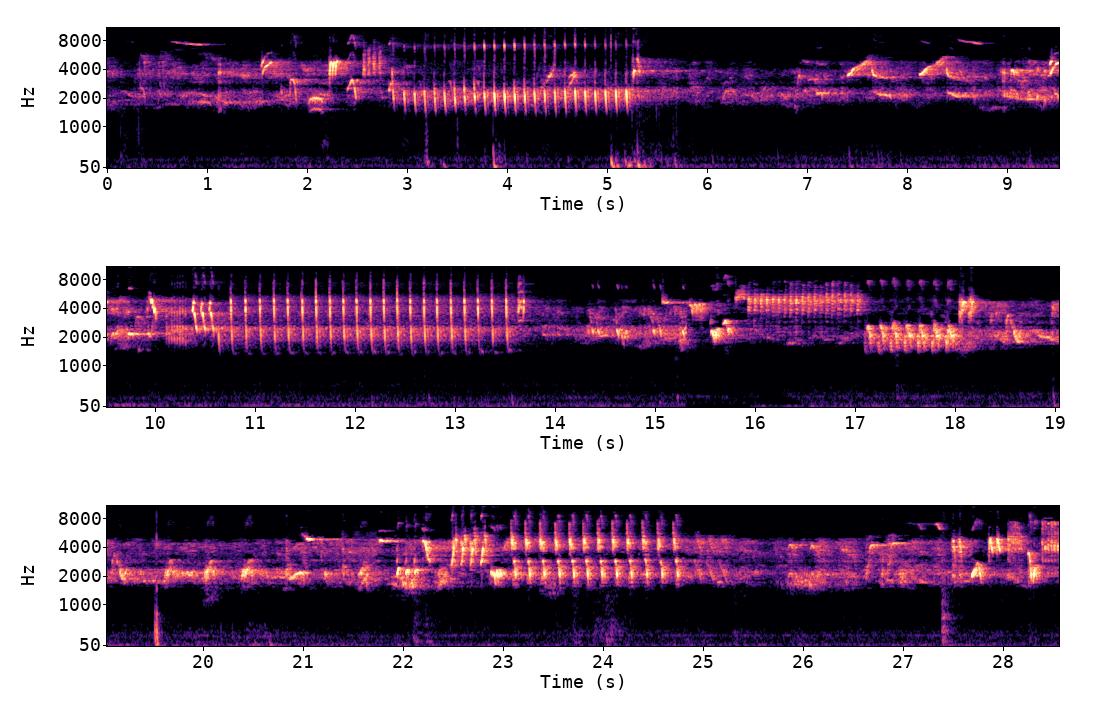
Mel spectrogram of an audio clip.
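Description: Faint birdsong: several birds chirping steadily, broken a few times by fast trills of rapidly repeated notes.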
